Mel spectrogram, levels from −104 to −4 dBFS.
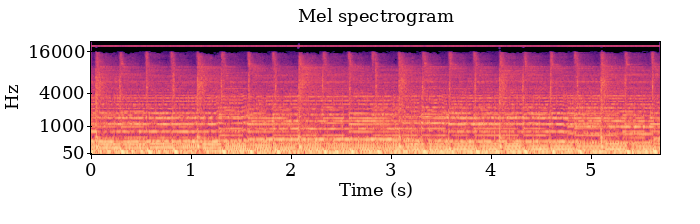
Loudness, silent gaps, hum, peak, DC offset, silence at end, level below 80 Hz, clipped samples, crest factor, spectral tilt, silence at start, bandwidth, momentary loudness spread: -14 LUFS; none; none; -2 dBFS; under 0.1%; 0 s; -18 dBFS; under 0.1%; 10 dB; -5 dB/octave; 0 s; over 20 kHz; 1 LU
